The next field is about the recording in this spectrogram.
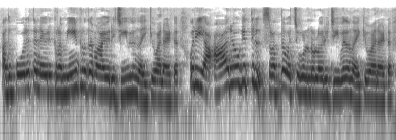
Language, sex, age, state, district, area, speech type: Malayalam, female, 18-30, Kerala, Thiruvananthapuram, rural, spontaneous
